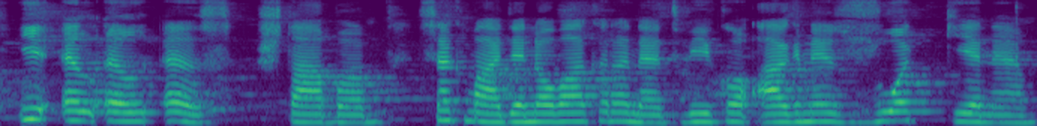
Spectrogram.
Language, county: Lithuanian, Kaunas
